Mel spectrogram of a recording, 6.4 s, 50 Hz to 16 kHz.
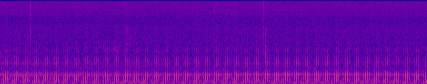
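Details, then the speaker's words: Vizio TV humming: steady fine buzz from the backlight at partial brightness, heard around 64; it disappears near 21–27 and above 99. "humming when you get down around 27 21 I don't hear it at all now I'm going to turn it up so you can hear that's what she's been hearing"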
